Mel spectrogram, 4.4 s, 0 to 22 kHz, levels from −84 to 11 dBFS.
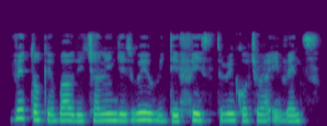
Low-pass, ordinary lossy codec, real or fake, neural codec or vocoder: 7.2 kHz; Opus, 64 kbps; real; none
